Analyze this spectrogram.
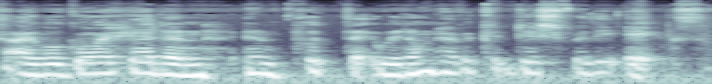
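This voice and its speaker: Over noticeable background noise, a woman speaks with fairly low pitch and fairly even intonation. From Finnish background. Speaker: home cook. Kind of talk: cooking demonstration. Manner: halting.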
